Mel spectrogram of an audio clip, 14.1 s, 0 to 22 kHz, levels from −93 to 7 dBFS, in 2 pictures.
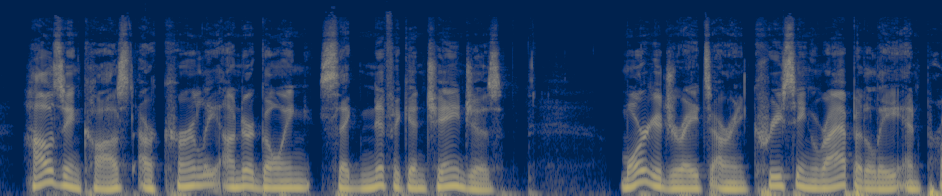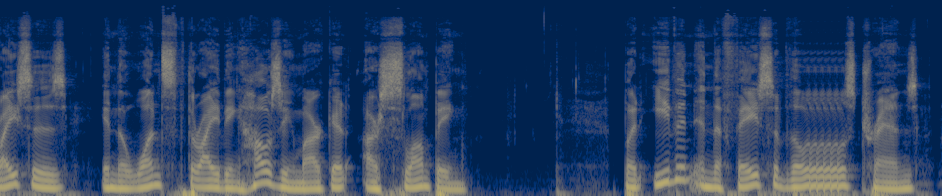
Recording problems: audio stuttering; at 13 s

